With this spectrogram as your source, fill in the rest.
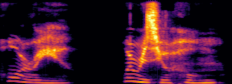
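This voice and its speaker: A man voicing a gentle, kind young woman in a children's storybook, speaking softly. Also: extremely high pitch, expressive, unhurried, background noise, voice pushed up. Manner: soft and gentle.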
